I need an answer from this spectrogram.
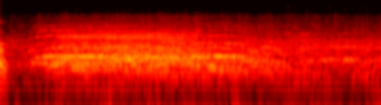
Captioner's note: cheers and applause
